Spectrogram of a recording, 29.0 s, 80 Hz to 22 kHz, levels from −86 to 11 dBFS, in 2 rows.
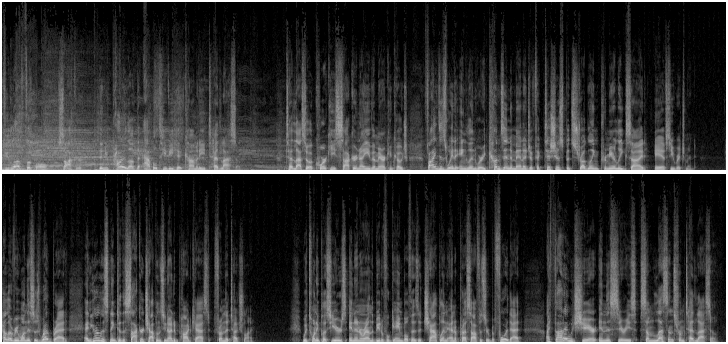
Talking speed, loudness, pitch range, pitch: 195 wpm, -20 LUFS, 135-185 Hz, 155 Hz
